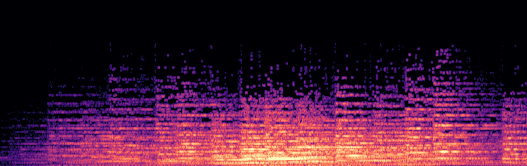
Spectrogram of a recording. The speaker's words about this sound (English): Ring the bell, by all means.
